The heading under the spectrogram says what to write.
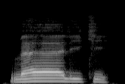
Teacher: On prolonge parce qu'il y a un alif.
